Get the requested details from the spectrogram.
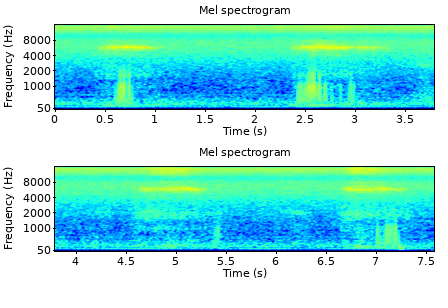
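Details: Sleeping baby girl snoring softly and irregularly on breathing in, about four snores over a steady low room hum; snoring.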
